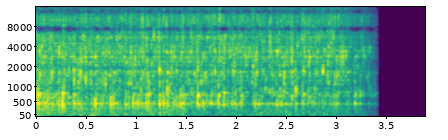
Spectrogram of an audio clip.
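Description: Spring water from a small piped mountain spring on the Appalachian Trail runs steadily through a filter into a Smartwater bottle, a close, continuous trickle and splash lasting about three seconds before cutting off abruptly.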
